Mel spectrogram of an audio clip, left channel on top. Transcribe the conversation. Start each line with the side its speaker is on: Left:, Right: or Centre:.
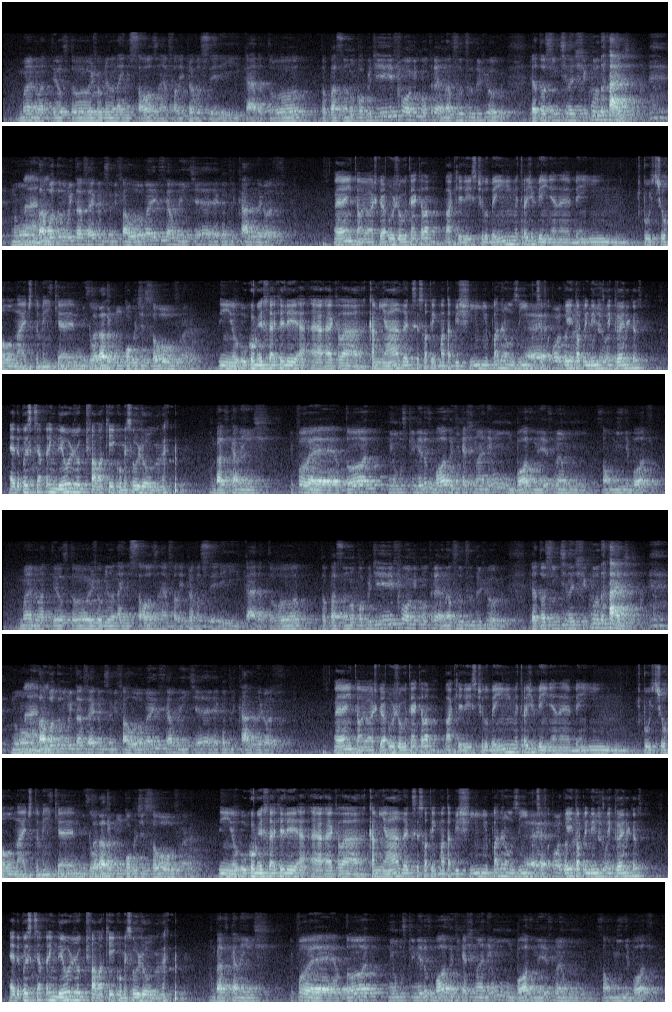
Left: Mano, Matheus, tô jogando Nine Sols, né? Eu falei pra você e, cara, eu tô, tô passando um pouco de fome contra nas lutas do jogo. Já tô sentindo a dificuldade. <laughs> Não,
Right: Ah,
Left: não tava
Right: mano.
Left: botando muita fé quando você me falou, mas realmente é, é complicado o negócio.
Right: É, então, eu acho que o jogo tem aquela, aquele estilo bem Metroidvania, né? Bem, tipo, estilo Hollow Knight também,
Left: Sim,
Right: que é,
Left: misturado
Right: pô,
Left: com um pouco de Souls, né?
Right: sim, o, o começo é aquele, é, é- é aquela caminhada que você só tem que matar bichinho, padrãozinho,
Left: É,
Right: porque você fala,
Left: pô, tá
Right: ok,
Left: tranquilo.
Right: tô aprendendo as mecânicas. É, depois que você aprendeu, o jogo te fala, ok, começou o jogo, né?
Left: Basicamente. E, pô, é, eu tô em um dos primeiros boss aqui, que acho que não é nem um boss mesmo, é um só um mini boss.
